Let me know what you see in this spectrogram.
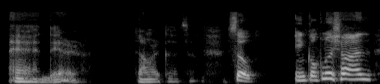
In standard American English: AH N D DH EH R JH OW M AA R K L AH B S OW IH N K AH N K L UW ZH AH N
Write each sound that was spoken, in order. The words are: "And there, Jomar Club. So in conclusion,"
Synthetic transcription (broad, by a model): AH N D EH R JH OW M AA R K AH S S OW IH N K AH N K L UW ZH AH N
